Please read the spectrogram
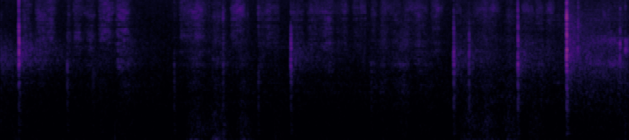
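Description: Chalk writing on a chalkboard: faint scratching with light ticks of the chalk as words are written.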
